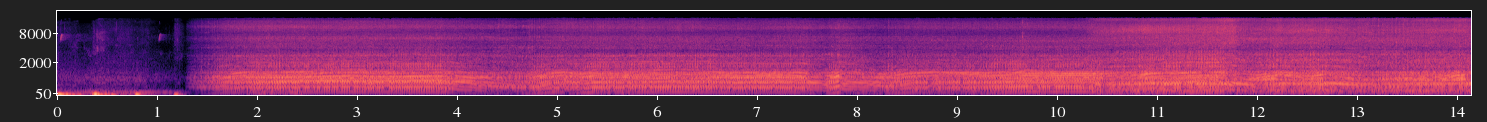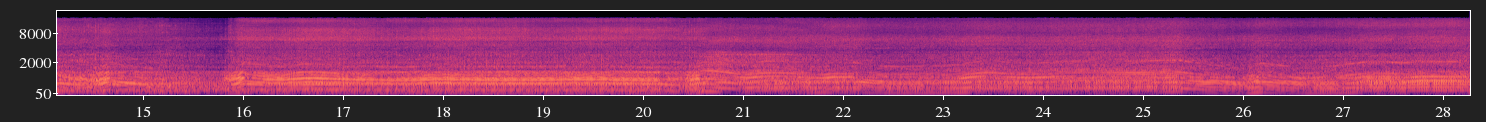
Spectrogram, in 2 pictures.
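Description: Gas chainsaw cutting into a silver maple trunk, running at high revs from about a second and a half in. Its pitch wavers and sags again and again as the chain bites into the wood, then picks back up.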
